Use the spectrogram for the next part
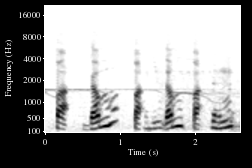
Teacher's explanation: గ తర్వాత అనుస్వరాన్ని మాలా పలకాలి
